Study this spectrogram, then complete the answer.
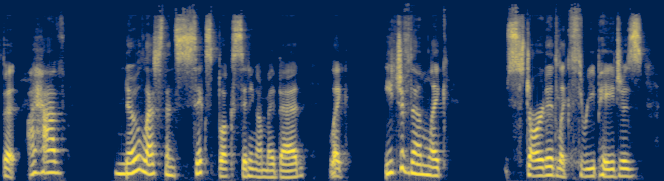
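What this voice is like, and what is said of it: Sick, ill-sounding voice. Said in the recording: “I'm home with COVID, as you can probably hear from my voice”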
